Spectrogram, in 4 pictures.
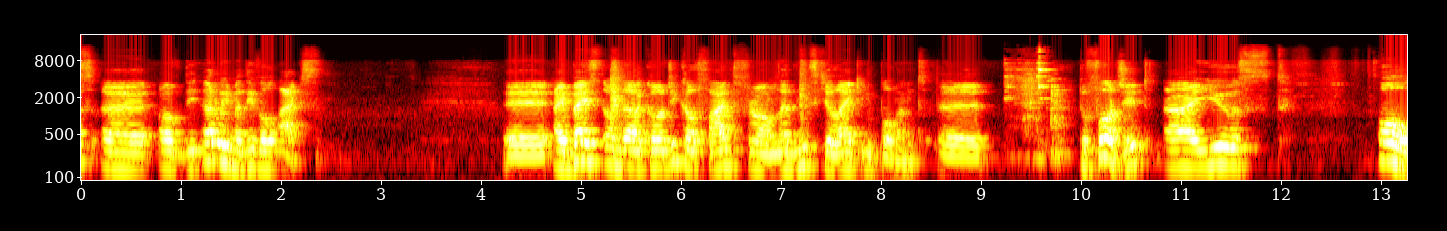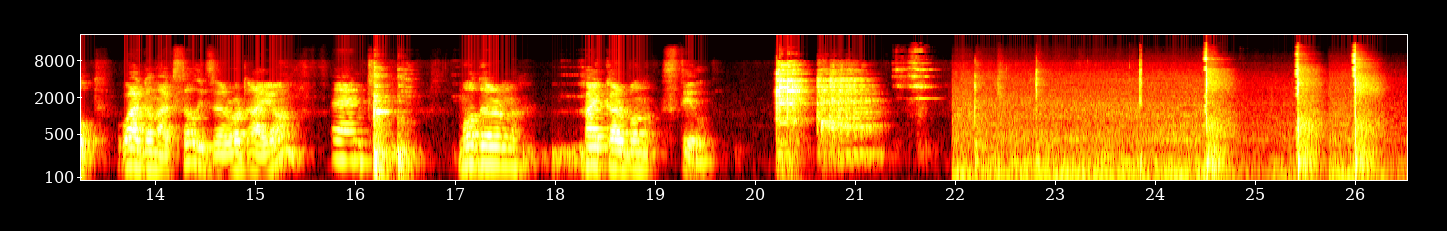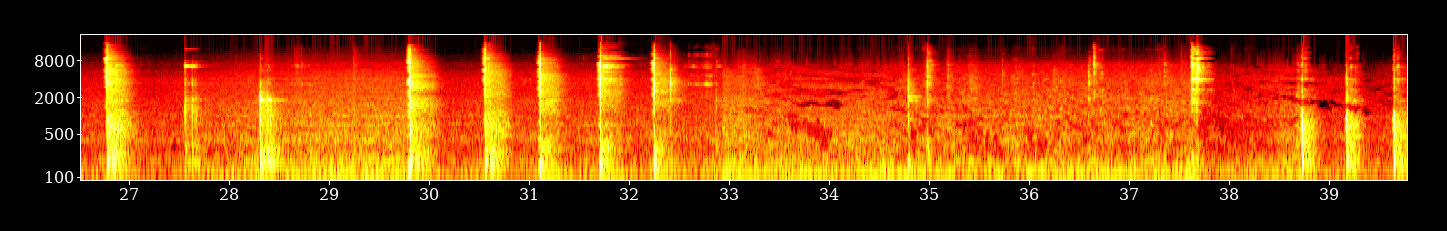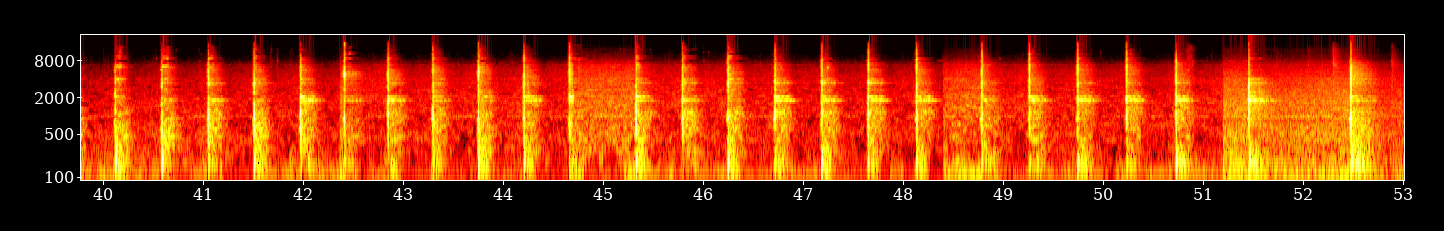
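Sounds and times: low hum: 0:22.0 - 0:53.0
hammer ringing on anvil: 0:26.8 - 0:28.7, 0:30.6 - 0:32.8, 0:45.4 - 0:51.8.

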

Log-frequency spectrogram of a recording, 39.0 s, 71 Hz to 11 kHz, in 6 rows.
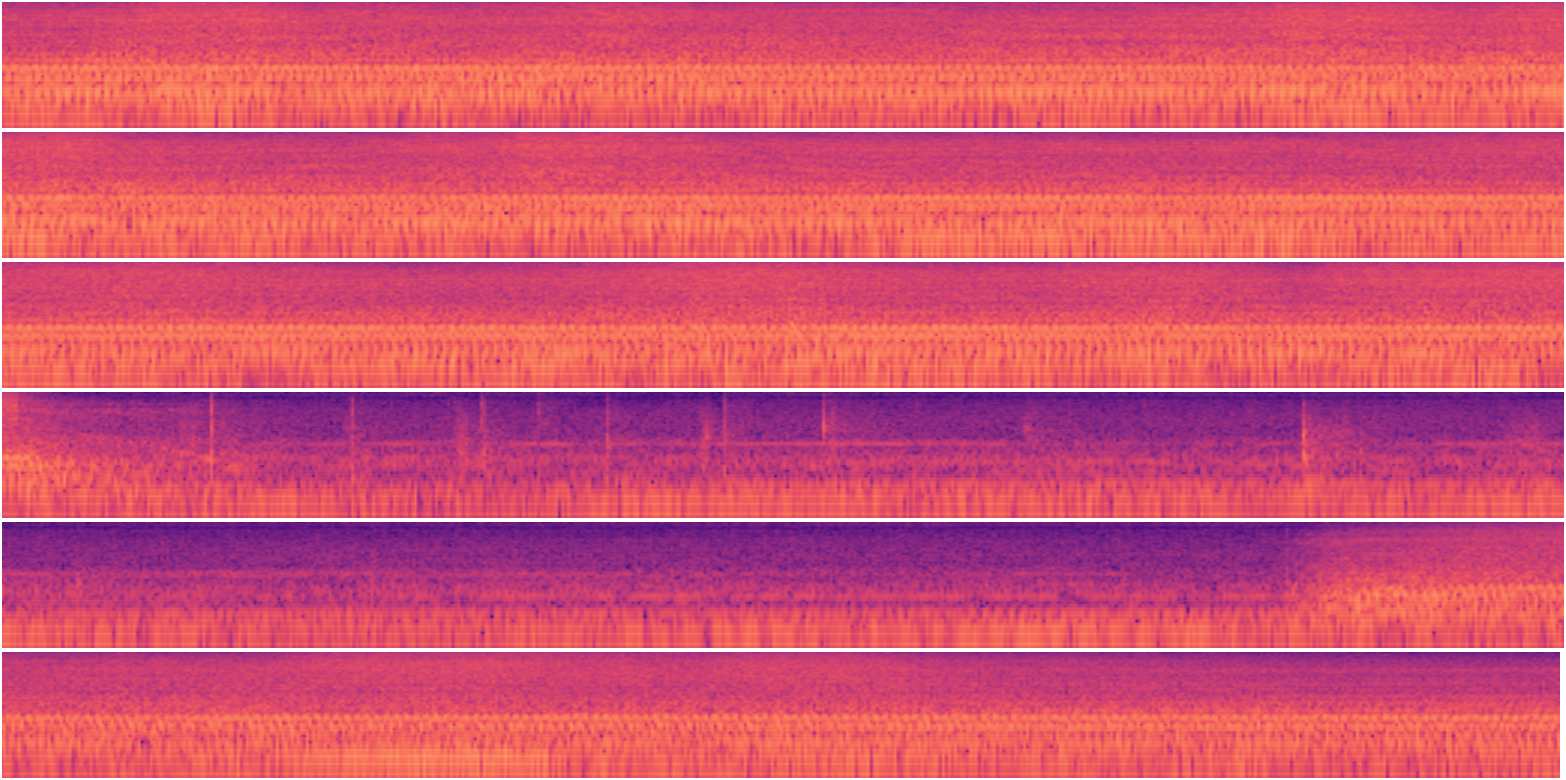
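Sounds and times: water jet hissing: 0:00.0 - 0:20.4
pressure washer motor humming: 0:00.0 - 0:39.0.

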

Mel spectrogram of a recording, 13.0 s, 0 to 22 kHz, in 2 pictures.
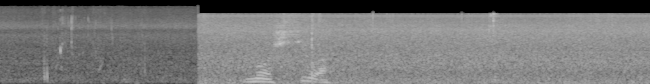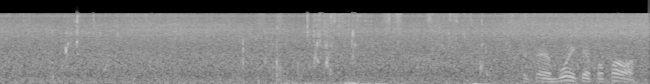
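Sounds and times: lake water at bank: 0:00.0 - 0:13.0
wind: 0:00.0 - 0:13.0
ticks and splashes: 0:00.4 - 0:01.3, 0:02.8 - 0:03.8, 0:07.0 - 0:07.8, 0:08.8 - 0:12.4.

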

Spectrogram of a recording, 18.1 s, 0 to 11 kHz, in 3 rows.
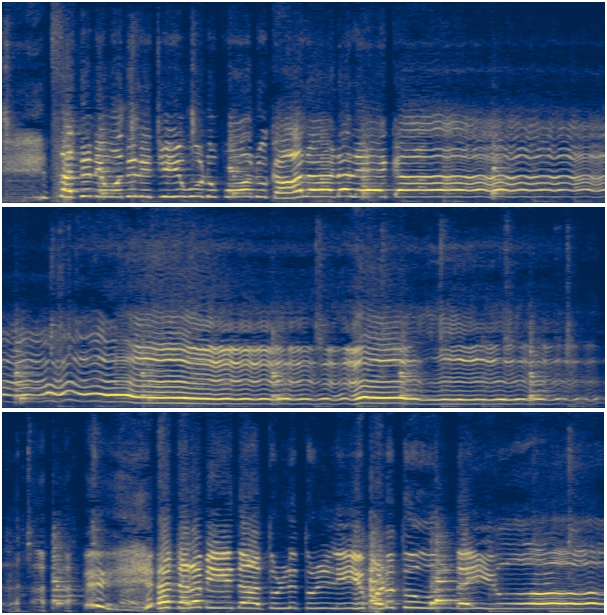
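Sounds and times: faint low drum beat: 0:00.5 - 0:13.0
person singing long wavering notes: 0:03.9 - 0:12.2.

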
